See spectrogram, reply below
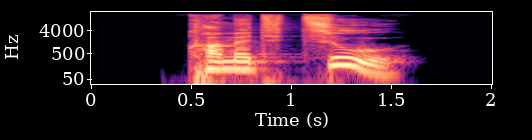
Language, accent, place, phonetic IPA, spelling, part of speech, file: German, Germany, Berlin, [ˌkɔmət ˈt͡suː], kommet zu, verb, De-kommet zu.ogg
- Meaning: second-person plural subjunctive I of zukommen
